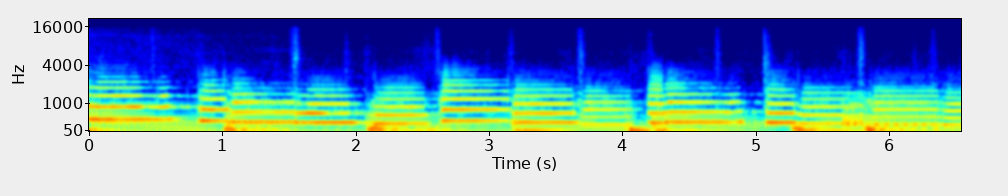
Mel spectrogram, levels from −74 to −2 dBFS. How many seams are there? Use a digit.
0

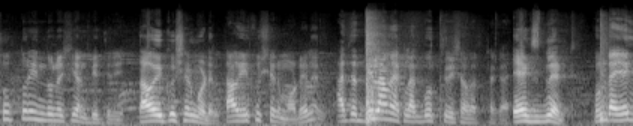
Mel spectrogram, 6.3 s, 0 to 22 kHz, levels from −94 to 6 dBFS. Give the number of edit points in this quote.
1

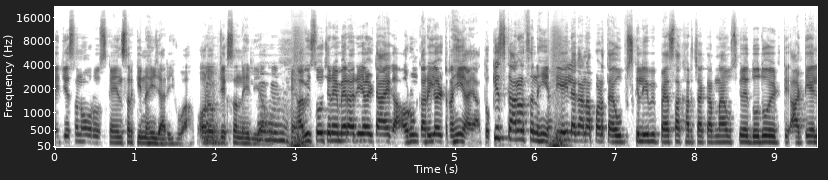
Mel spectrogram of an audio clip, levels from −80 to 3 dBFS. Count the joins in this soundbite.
2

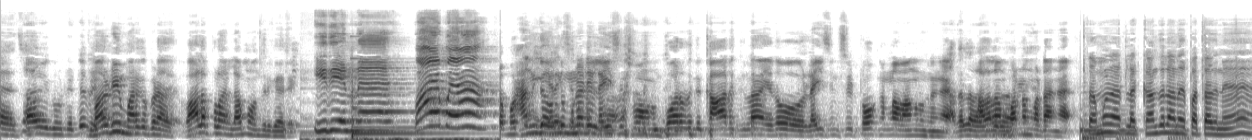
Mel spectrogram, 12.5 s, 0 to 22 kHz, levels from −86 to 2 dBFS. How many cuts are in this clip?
1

